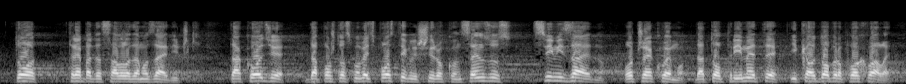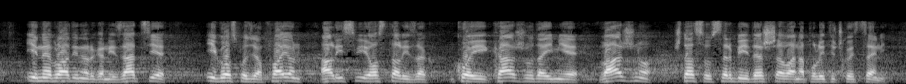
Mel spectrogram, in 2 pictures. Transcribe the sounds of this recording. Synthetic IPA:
t̪o̞ːt̪ɾebad̪asaʋlˠad̪amo̞zaje̞d̪nit͡ʂki̥ | t̪ako̞ːd͡ʑe̞d̪apo̞ʃt̪o̞smo̞ʋet͡ɕpo̞st̪iɡliʃiɾokːonse̞nzusː | ʋimiːzaje̞d̪no̞ | ot͡ʂe̞kuje̞mo̞d̪at̪o̞ːpɾimet̪e̞ikao̞d̪o̞bɾo̞po̞xʋaːlḛ | ineʋlˠaːd̪ine̞o̞ɾɡanizaːt̪sije̞ | iɡo̞spo̞d͡ʑafajo̞nalisʋio̞st̪aːliza | ko̞jikaːʒud̪ajimje | ʋaːʒno̞ʃt̪ase̞usr̩biid̪e̞ʃaːʋanapo̞lit̪it͡ʃko̞jst̪se̞nḭ

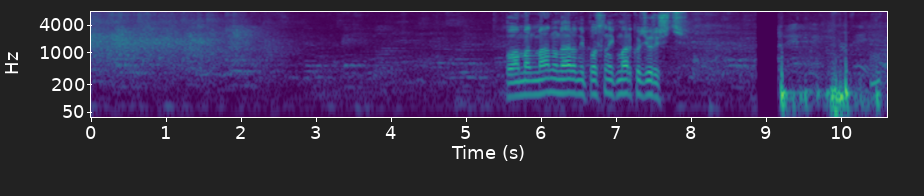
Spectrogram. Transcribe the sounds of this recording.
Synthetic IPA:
poamand̪maːnunaːɾod̪niposlˠanikmaɾkod͡ʑuɾiʃi̥t͡ɕ

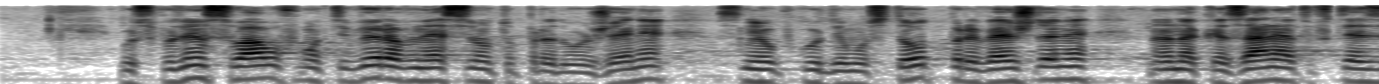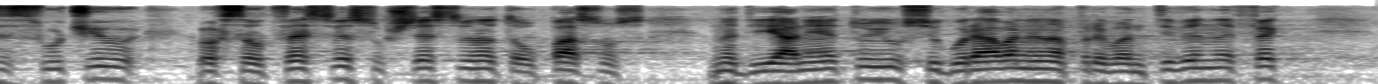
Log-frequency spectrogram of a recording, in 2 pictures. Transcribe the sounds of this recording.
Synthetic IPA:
ɡospod̪inslˠavofmot̪iviɾəvnɛsɛnot̪opɾɛd̪lˠoʒɛniɛ | snɛopxod̪imost̪əot̪̚pɾɛvɛʒd̪ɐnɛ | nɐnɐkɐzaniɛt̪oft̪ɛzislˠut͡ʃəi | vəfsɐot̪vɛt̪st̪viɛsopʃt̪ɛst̪vɛnət̪əopasnost̪ | nɐd̪ijaniɛt̪oiosiɡʊɾʲavɐnɛnɐpɾɛvɛnt̪ivɛnɛfɛk̚t̪

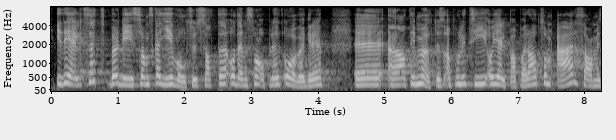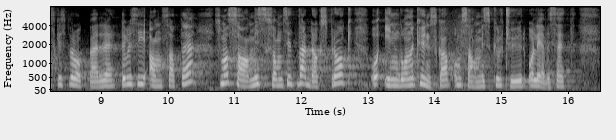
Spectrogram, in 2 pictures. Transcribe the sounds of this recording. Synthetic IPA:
ɪd̪ɛɛlt̪sɛt̪ːbœɖɪsɔmskɑjiːʋɔlsʉːt̪sɑt̪ːəʔɔd̪ɛmsɔmhɑɾɔplɛʋd̪oːʋəɾɡɾeːp | ɑt̪̚d̪ɪmøːt̪əsɑ̰ʋpʰʊlɪt̪ʰiːʔɔjɛlpəɑpɑɾɑːt̪sɔmʔæɾsɑːmɪskəspɾoːk̚bæːɾəɾəd̪̥ɛʋɪlsiːʔɑnsɑt̪ːə | sɔmɑsɑːmɪsksɔmsɪt̪ʋæɖɑːɡspɾoːkʔɔʔɪnɡoːənəkʰʉnskɑːpɔmsɑːmɪskʰːʉlt̪ʰʉːɾɔleːʋəsɛt̪ː

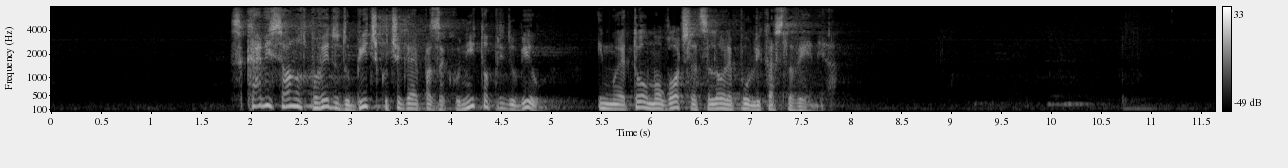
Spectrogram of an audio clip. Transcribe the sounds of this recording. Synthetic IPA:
z̥ḁkajbisɛɔːnɔt̪pɔʋeːd̪wd̪ɔbit͡ʃkut͡ʃɛɡajɛpazakʰɔnit̪ɔpɾid̪ɔbiw | inmujɛt̪oːɔmɔɡoːt͡ʃlat̪sɛloːɾɛpublikaslɔʋḛːnḭja̰

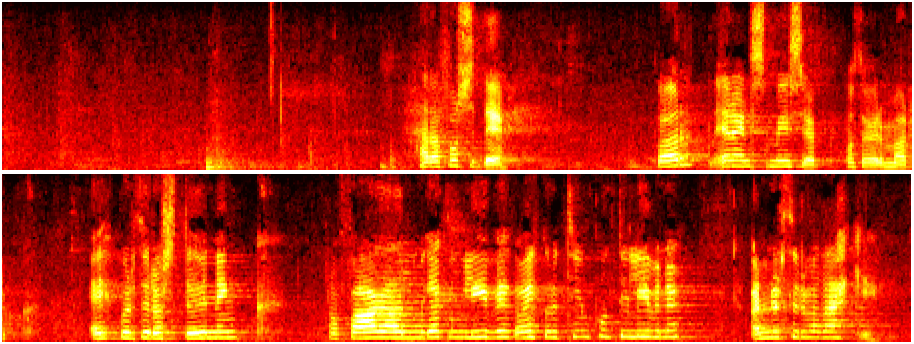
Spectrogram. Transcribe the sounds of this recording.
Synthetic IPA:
haɾafɔr̥sɛt̪ɪ | pœɾt̪nʔɛ̰ɾejnsmɪːsjœpnɔθœɣɛɾmœɾk | ejhkvɛɾ̥θʏɾast̪ʏðniŋk | fɾawfaːɣaaðlʏmɛcɛknʏmliːvɪðɔɣejhkvɛɾʏt̪ʰiːmpʰun̥t̪ɪiliːvɪnʏ | œnːɪɾ̥θʏɾvaɾðaɛhcɪ̰

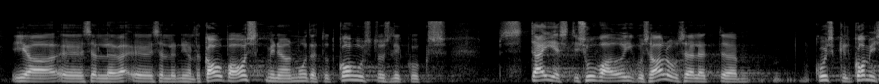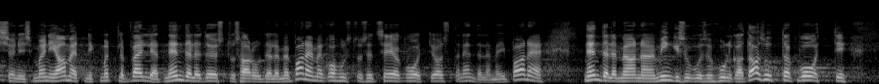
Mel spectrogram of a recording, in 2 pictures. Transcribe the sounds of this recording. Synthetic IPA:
jɑse̞lːese̞lːeniːøld̪ɑkɑwb̥ɑo̞st̪mine̞o̞nmuːd̪̥e̞t̪ːˑud̪̥ko̞ɦust̪us̬likːˑuks | t̪æje̞st̪isuvɑɤjɡ̥use̞ɑluse̞le̞t̪ː | kusʲkilko̞misːjo̞nʲismɤnʲiɑme̞t̪nikːˑmɤt̪le̞bvælʲjɑet̪ne̞nd̪e̞le̞t̪ø̞ːst̪usɑɾud̪̥e̞le̞mepɑne̞me̞ko̞ɦust̪us̬e̞t̪sejɑkvo̞ːt̪ʲːˑio̞st̪ɑne̞nd̪e̞le̞mejpɑne̞ne̞nd̪̥e̞le̞me̞ɑnːɑme̞miŋɡ̥isuɡ̥us̬eɦulɡ̥ɑt̪ɑsut̪ːˑɑkvo̞ːt̪ʲːˑi

